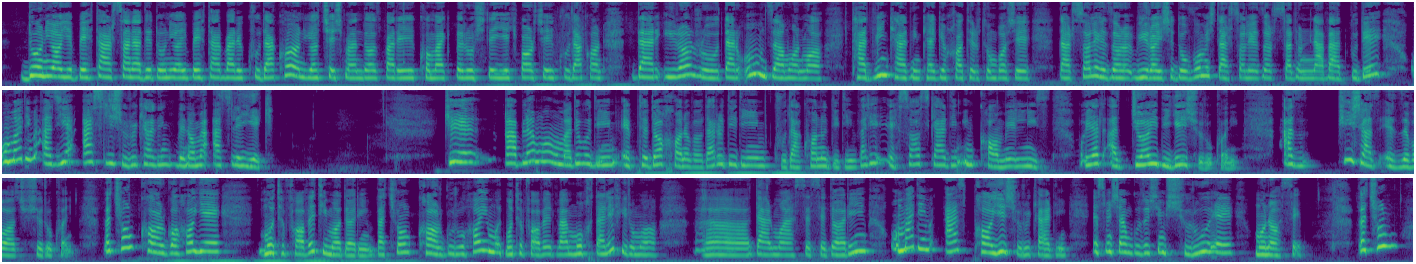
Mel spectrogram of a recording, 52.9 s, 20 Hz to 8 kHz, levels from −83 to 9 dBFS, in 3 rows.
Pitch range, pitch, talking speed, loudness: 220-280 Hz, 235 Hz, 125 wpm, -19 LUFS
